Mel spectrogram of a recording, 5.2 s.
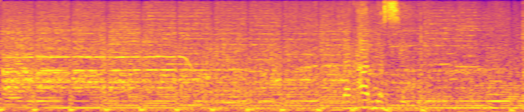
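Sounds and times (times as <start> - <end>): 
audience clapping: 0.0 - 3.8
audience shouting: 0.0 - 5.1
speech: 3.6 - 5.1.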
